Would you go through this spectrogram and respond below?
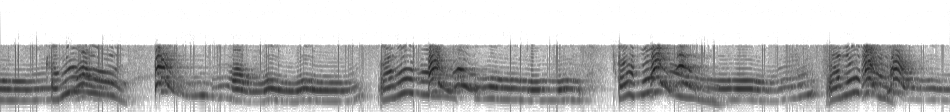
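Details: Female pet dog joining in a howl, at times imitating "I love you" in howl form; rising-then-falling wails repeated in quick succession, each bending down at the end, with yelping breaks between.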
